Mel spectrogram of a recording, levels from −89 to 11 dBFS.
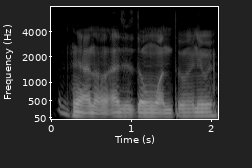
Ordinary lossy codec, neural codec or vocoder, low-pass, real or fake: none; none; 7.2 kHz; real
